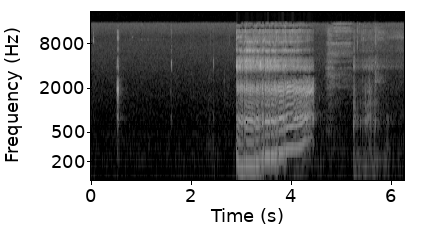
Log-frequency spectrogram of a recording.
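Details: A sleeping pug gives one loud, rattling, tonal snore on an in-breath, followed by softer snuffling breaths in a quiet room, while also twitching in its sleep.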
